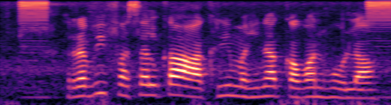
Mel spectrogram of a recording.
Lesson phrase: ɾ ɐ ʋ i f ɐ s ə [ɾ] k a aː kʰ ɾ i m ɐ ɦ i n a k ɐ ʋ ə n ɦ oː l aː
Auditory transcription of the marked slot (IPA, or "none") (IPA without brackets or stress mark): l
